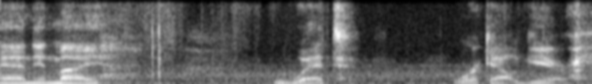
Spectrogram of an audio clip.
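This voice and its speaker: In a room with audible echo, a man with a very deep, low pitch speaks with a slight French accent. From France (Paris), moved to US. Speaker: fitness streamer. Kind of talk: live stream chat. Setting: outdoors. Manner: halting, many repeated words.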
